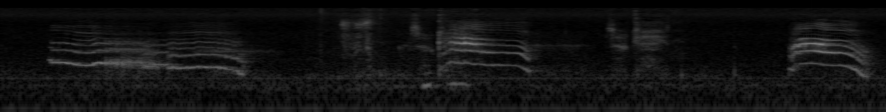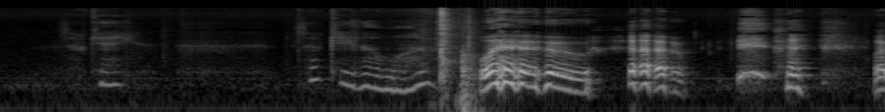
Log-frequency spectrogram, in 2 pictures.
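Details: Stray cat indoors in a kitchen, agitated, uttering several falling, wavering meows a few seconds apart, followed by a burst of louder harsh yowling and clatter near the end; a person talks soothingly nearby.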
